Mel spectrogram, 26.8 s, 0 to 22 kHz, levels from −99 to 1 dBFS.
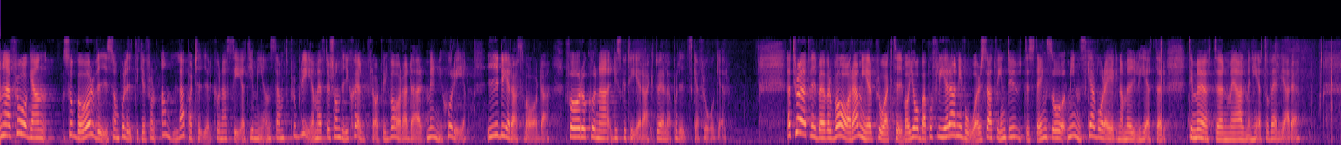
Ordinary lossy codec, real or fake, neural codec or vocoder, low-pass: none; real; none; 7.2 kHz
